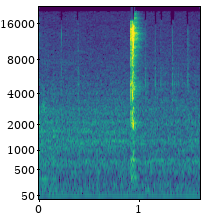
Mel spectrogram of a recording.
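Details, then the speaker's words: D&A Maverick 250 vintage tube linear amplifier, four driver and four output tubes, driven with about 25–30 W PEP: one crisp sideband delay relay click over a faint steady hum as the amp keys; normal relay click. "Sideband delay does work. You can really hear it clicking."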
